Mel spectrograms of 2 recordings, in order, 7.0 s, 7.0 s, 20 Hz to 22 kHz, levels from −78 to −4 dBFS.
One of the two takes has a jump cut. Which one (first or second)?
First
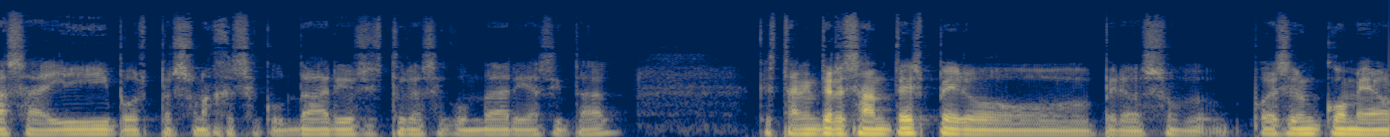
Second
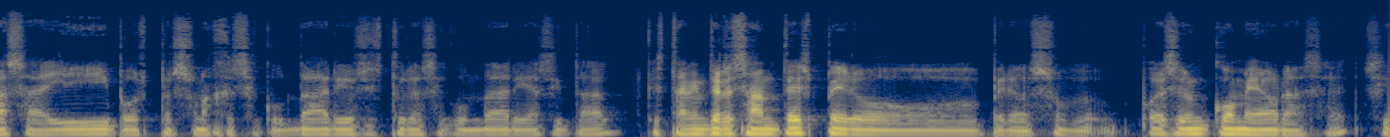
second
